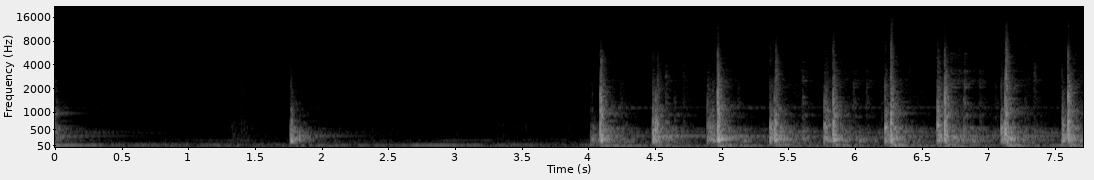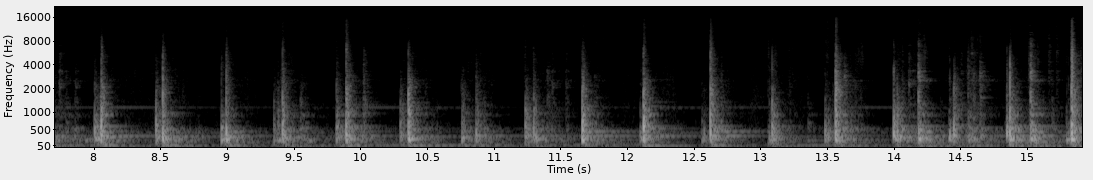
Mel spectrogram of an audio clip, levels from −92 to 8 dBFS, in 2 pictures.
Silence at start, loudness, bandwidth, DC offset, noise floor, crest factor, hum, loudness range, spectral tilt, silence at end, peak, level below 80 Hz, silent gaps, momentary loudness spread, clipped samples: 0 s; -41 LUFS; 15.5 kHz; under 0.1%; -72 dBFS; 28 dB; none; 9 LU; -6.5 dB/octave; 0 s; -12 dBFS; -58 dBFS; none; 10 LU; under 0.1%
